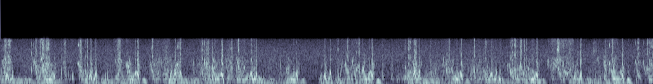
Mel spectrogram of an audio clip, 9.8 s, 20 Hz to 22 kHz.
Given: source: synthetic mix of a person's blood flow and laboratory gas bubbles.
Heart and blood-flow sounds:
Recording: Doppler ultrasound of blood flow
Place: precordium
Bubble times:
0.00-0.19 s: bubbles
0.33-0.84 s: bubbles
0.88-1.35 s: bubbles
1.49-1.65 s: bubbles
1.69-2.06 s: bubbles
2.21-2.77 s: bubbles
2.85-3.33 s: bubbles
3.35-3.83 s: bubbles
5.03-5.54 s: bubbles
5.71-5.78 s: bubbles
5.84-6.33 s: bubbles
6.36-6.80 s: bubbles
6.96-7.52 s: bubbles
7.57-8.04 s: bubbles
8.19-8.72 s: bubbles
8.87-9.27 s: bubbles
9.47-9.81 s: bubbles
From the record:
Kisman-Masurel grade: 333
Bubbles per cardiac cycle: rolling drumbeat, 9 or more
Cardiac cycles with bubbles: 50 to 99%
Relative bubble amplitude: loud (0.450 to 0.775)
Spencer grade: 3 (all of the cardiac periods contain showers or single bubble signals, but not dominating or overriding the cardiac motion signals)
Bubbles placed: anywhere in the cardiac cycle

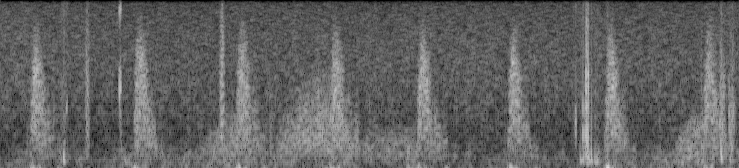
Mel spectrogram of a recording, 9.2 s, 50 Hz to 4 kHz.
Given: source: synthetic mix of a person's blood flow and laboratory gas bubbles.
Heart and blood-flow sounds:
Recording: Doppler ultrasound of blood flow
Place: subclavian vein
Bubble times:
0.76-0.85 s: bubbles
1.48-1.52 s: bubbles
7.15-7.51 s: bubbles
8.98-9.21 s: bubbles
From the record:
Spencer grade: 2 (many but less than half of the cardiac periods contain bubble signals, singularly or in groups)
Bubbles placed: anywhere in the cardiac cycle

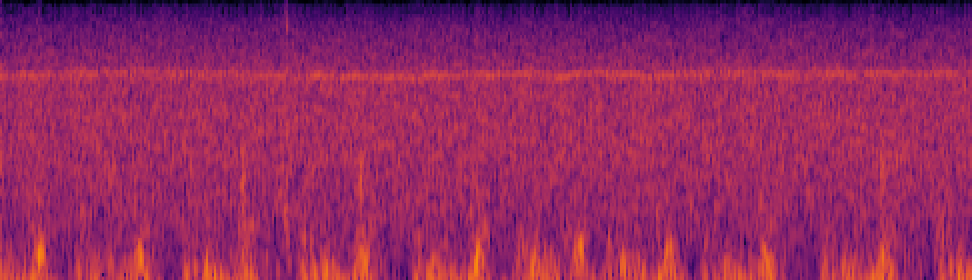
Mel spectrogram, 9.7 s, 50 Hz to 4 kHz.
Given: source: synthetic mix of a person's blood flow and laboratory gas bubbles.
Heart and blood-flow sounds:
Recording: Doppler ultrasound of blood flow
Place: precordium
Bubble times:
2.79-2.94 s: bubbles
From the record:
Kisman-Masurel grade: 111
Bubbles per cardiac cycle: 1 to 2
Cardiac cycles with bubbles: 1 to 10%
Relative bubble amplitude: barely perceptible (0.100 to 0.250)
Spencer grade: 1 (occasional bubble signal discernible with the cardiac motion signal, with majority of cardiac periods free of bubbles)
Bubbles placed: anywhere in the cardiac cycle

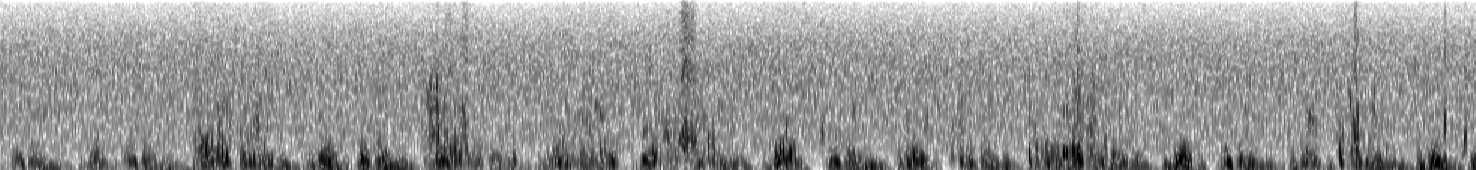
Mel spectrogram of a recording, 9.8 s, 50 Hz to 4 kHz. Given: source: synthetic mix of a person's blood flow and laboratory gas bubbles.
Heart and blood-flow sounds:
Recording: Doppler ultrasound of blood flow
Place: precordium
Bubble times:
1.27-1.82 s: bubbles
2.81-3.23 s: bubbles
3.31-3.45 s: bubbles
3.62-4.15 s: bubbles
4.26-4.80 s: bubbles
5.14-5.38 s: bubbles
5.46-5.51 s: bubbles
6.02-6.08 s: bubbles
6.15-6.21 s: bubbles
6.33-6.45 s: bubbles
6.83-7.48 s: bubbles
8.65-8.79 s: bubbles
8.89-9.12 s: bubbles
9.61-9.67 s: bubbles
9.72-9.80 s: bubbles
From the record:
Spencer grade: 3 (all of the cardiac periods contain showers or single bubble signals, but not dominating or overriding the cardiac motion signals)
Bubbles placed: anywhere in the cardiac cycle

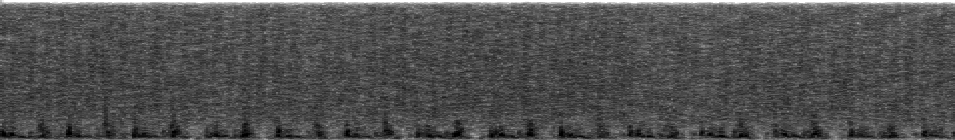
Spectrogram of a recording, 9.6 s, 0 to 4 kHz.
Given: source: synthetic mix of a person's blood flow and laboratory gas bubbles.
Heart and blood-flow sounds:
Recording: Doppler ultrasound of blood flow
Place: precordium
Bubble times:
6.71-6.75 s: bubbles
From the record:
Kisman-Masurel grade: 111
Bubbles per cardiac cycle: 1 to 2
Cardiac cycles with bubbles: 1 to 10%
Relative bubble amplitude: barely perceptible (0.100 to 0.250)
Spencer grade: 1 (occasional bubble signal discernible with the cardiac motion signal, with majority of cardiac periods free of bubbles)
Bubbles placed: anywhere in the cardiac cycle

